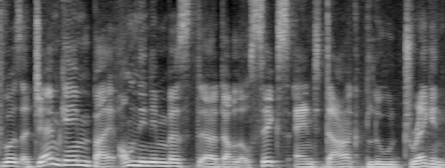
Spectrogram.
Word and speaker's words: Omninimbus: it was uh omni nimni bus omnibus zero omni nimbus there we go thank you so much this is why i introduced this pronunciation thing there to my questionnaire because uh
